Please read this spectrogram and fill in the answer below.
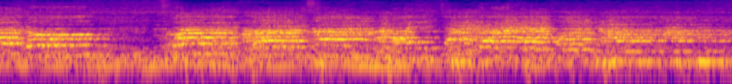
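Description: A mixed group of men, women and children singing together, a slow song in long held phrases with brief breaks between lines.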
